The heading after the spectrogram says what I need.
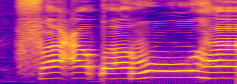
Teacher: फ़ा को जल्दी पढ़ेंगे, आइन को जल्दी पढ़ेंगे, क़ाफ के ऊपर ज़बर है, क़ाफ को जल्दी पढ़ेंगे और क़ाफ को यहाँ पर मोटा पढ़ेंगे। रा के साथ वाव मद्दा है, रा वाव पेश रू को थोड़ा खींच कर पढ़ेंगे और रा को यहाँ पर मोटा यानी पुर पढ़ेंगे। · हा के साथ अलिफ मद्दा है, हा अलिफ ज़बर हा को थोड़ा खींच कर पढ़ेंगे एक अलिफ की मकदार। हालत वक़्फ़ में हा अलिफ ज़बर हा ही पढ़ा जाएगा।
